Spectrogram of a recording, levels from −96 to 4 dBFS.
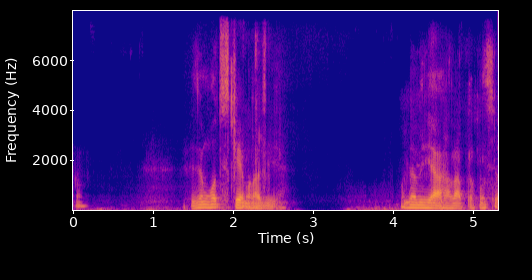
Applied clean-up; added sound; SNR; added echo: neural mask model Resemble Enhance denoiser.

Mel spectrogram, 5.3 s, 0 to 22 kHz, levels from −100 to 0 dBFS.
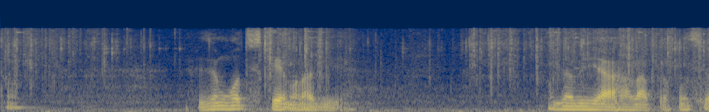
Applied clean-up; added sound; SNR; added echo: none; Keys jangling; 16 dB; none.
